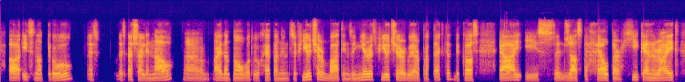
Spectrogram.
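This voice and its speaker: With a non-native accent, a man speaks at a fairly slow pace, his pitch fairly low with ordinary variation. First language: not English. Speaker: programming course instructor. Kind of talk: course intro presentation. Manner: hesitant, many fillers.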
